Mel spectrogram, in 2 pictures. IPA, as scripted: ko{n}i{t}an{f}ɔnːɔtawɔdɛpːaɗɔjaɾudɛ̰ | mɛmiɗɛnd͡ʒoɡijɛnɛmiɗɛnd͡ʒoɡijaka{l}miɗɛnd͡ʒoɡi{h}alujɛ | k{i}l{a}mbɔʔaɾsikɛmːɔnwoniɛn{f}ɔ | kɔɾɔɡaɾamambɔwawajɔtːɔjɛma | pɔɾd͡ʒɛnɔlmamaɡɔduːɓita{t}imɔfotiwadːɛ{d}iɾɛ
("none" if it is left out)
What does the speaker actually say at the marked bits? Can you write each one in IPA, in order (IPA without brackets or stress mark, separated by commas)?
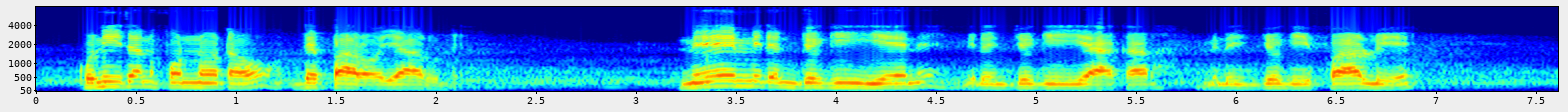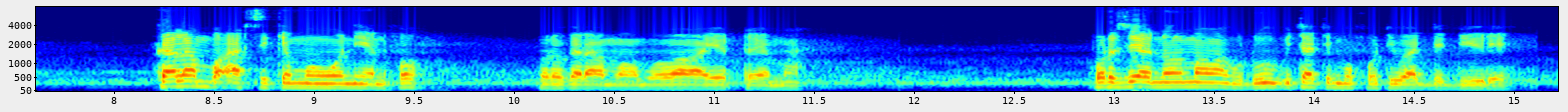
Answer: n, t, f, ɾ, f, a, a, f, t, d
